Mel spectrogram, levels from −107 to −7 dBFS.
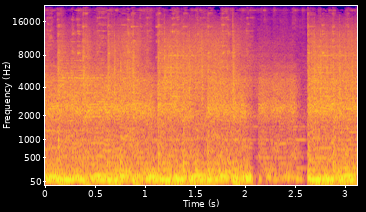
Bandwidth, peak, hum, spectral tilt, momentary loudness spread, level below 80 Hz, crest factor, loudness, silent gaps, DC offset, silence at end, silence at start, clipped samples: over 20 kHz; 0 dBFS; none; -3.5 dB/octave; 5 LU; -18 dBFS; 12 dB; -12 LUFS; none; under 0.1%; 0 s; 0 s; under 0.1%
